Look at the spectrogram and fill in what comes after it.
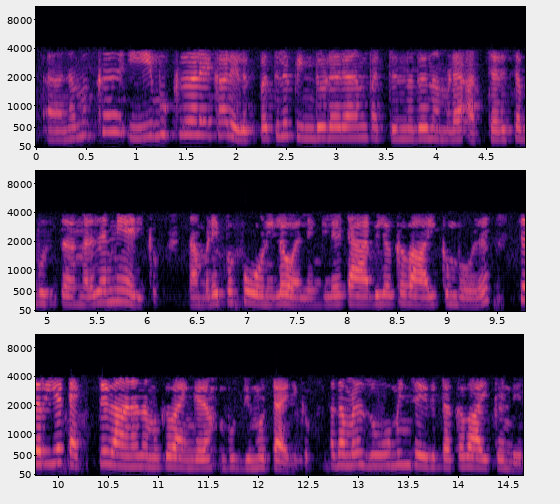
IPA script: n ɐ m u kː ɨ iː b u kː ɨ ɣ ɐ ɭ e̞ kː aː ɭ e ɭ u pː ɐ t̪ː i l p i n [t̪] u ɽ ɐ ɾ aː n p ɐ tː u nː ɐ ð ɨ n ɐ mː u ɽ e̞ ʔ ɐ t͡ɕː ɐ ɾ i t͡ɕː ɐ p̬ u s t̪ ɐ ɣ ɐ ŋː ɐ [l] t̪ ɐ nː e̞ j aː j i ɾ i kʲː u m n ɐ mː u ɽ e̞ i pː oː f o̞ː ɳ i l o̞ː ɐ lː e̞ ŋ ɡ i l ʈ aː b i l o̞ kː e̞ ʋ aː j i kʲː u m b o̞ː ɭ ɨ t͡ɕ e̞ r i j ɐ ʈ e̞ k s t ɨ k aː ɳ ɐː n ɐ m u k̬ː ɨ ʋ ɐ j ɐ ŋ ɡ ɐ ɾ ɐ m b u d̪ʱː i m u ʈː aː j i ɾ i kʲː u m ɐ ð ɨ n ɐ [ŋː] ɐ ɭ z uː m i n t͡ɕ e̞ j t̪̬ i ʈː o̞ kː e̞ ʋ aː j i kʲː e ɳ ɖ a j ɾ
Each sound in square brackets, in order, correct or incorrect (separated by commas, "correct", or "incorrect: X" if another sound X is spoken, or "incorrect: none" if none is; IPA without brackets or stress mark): incorrect: d̪, incorrect: ɭ, incorrect: mː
